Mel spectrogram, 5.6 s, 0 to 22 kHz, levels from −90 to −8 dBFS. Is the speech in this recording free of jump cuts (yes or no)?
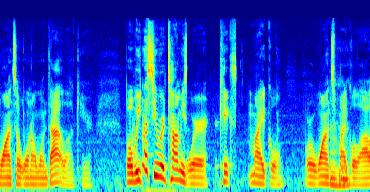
no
